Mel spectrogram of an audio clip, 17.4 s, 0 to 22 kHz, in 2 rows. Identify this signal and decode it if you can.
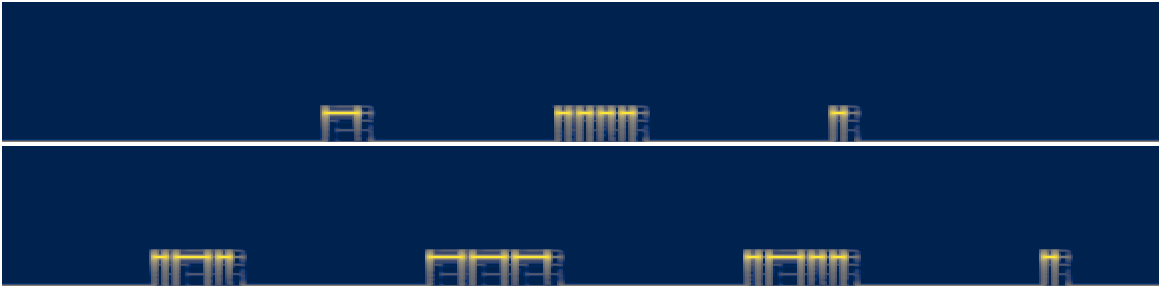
Morse code, heard as a keyed tone, about 15 wpm, spaced as for 5 wpm, 750 Hz. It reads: THE ROLE
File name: Morse / 05WPM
